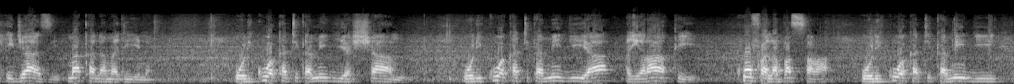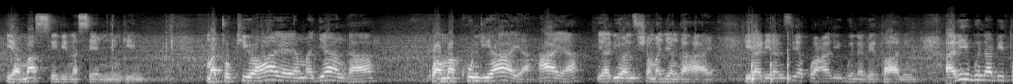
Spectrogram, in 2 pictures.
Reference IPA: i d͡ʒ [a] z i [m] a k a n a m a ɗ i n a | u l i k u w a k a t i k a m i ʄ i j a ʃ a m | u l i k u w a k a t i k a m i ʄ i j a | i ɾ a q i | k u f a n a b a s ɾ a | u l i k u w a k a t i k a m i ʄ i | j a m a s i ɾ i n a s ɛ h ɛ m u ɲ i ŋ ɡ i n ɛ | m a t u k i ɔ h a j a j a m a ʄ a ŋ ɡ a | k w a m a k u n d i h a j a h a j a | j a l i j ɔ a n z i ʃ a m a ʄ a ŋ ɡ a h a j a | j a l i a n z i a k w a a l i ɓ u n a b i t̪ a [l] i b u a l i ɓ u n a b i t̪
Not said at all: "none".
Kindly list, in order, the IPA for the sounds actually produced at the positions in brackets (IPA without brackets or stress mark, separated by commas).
a, m, l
